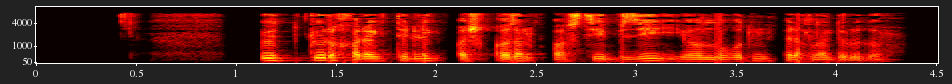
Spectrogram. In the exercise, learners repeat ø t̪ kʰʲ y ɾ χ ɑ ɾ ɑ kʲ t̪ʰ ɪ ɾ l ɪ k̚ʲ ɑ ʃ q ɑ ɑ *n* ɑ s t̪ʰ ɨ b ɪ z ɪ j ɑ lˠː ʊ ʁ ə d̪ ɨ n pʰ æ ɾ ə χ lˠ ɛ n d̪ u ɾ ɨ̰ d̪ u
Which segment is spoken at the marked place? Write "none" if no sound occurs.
n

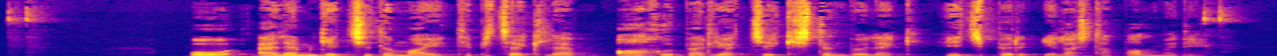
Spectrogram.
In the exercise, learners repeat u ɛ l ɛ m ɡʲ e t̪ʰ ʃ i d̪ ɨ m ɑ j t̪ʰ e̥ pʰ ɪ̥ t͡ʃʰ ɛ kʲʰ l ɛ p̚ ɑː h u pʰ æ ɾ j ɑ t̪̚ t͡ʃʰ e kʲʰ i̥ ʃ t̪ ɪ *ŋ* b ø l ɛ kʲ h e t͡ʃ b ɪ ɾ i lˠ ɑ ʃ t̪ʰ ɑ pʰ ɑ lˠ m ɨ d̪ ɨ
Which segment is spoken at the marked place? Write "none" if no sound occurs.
n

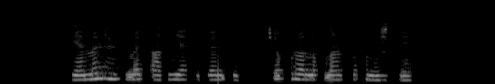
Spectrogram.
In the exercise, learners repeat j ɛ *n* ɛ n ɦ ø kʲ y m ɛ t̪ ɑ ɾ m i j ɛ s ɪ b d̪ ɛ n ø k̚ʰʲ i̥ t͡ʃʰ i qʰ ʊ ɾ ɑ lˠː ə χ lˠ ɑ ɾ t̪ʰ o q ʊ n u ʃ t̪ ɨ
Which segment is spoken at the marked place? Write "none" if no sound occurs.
m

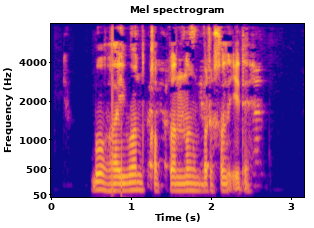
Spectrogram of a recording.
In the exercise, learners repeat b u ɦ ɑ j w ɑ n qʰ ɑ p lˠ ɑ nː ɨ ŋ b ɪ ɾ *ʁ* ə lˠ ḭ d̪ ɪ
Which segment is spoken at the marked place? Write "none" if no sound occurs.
χ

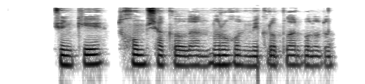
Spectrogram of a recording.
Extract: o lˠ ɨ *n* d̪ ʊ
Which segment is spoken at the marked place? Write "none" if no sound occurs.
none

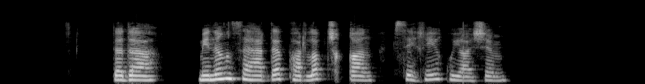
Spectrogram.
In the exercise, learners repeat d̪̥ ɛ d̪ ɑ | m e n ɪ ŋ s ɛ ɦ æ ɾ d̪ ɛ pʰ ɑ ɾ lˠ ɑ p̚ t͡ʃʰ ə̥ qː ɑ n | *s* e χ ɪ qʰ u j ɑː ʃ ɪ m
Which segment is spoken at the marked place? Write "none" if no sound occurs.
s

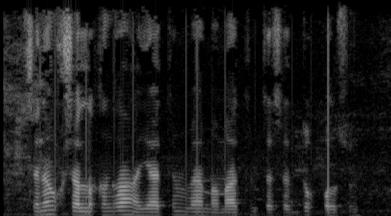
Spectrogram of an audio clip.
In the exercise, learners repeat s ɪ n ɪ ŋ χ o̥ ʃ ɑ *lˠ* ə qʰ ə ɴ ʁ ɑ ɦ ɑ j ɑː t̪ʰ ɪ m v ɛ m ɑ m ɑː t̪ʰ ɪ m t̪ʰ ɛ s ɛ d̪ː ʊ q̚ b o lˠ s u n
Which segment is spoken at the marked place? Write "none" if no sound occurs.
lˠː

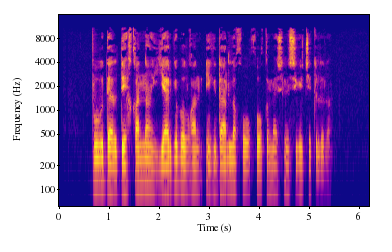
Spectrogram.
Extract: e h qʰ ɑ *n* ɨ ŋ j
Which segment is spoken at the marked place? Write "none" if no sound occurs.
nː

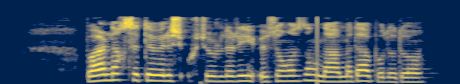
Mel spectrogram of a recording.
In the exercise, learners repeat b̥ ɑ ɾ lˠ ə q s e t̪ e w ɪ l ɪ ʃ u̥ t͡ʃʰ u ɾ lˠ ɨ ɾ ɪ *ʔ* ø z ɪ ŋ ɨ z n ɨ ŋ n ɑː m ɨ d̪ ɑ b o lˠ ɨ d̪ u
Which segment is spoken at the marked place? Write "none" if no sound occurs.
ʔ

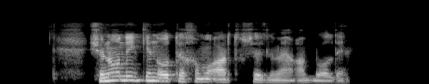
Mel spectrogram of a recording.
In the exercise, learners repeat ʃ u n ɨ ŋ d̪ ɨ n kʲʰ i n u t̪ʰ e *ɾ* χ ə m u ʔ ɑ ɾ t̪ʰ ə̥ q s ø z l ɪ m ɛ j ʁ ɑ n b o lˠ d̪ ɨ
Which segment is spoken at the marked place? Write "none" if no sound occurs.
none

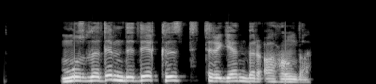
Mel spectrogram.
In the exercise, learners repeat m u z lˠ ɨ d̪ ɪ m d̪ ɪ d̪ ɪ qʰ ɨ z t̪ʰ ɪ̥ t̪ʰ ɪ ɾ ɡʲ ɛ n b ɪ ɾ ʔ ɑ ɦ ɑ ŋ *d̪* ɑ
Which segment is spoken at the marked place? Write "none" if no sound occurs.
d̪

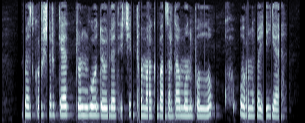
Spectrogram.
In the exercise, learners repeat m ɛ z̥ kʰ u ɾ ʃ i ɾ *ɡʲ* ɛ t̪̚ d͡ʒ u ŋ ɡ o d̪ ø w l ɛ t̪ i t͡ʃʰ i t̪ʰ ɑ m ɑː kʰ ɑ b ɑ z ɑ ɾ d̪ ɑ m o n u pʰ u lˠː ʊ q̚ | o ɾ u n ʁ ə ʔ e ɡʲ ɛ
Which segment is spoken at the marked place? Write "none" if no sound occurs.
kʲ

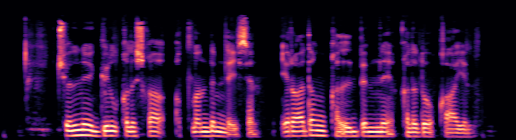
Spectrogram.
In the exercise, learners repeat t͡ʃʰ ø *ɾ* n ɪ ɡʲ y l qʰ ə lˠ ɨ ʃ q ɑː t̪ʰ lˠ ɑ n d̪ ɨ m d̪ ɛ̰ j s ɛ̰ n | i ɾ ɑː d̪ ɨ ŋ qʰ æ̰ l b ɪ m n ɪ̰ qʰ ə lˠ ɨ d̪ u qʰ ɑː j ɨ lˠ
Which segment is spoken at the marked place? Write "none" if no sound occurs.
l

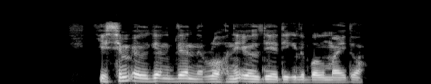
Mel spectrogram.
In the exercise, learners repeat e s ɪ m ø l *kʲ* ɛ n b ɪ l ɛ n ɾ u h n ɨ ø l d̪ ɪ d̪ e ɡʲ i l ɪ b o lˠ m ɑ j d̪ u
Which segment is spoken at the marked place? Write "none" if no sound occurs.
ɡʲ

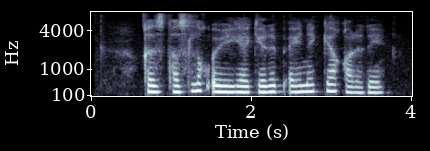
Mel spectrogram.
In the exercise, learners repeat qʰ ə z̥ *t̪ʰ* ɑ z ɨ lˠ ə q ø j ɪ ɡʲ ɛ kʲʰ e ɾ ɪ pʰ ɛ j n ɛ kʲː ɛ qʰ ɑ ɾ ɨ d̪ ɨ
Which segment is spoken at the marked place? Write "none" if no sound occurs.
t̪ʰ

